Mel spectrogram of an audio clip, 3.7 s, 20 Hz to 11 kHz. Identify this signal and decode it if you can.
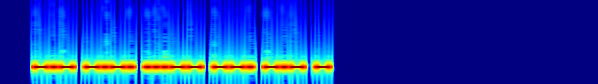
Morse code, heard as a keyed tone, about 42 wpm, 700 Hz. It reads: KC3GKT
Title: USA Call Signs - 6 Characters - Repeated 3x - 45wpm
